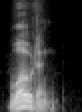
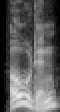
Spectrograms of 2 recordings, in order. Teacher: The later Norse speakers tended to drop the W sound when it appeared before a vowel. So Odin, without the W, developed as a later version of the same name.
